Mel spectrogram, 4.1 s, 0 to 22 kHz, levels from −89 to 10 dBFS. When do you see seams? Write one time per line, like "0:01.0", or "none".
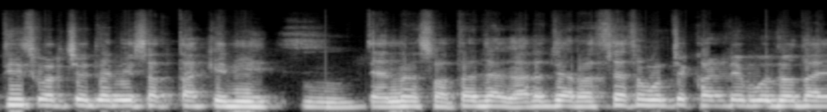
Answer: none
